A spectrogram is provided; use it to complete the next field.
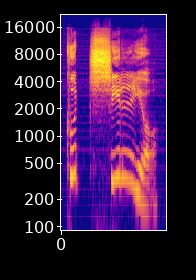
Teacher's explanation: When you think about it, that is what your mouth is doing, right? It's saying a T and then an S right after.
